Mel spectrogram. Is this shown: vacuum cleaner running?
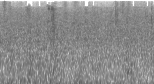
no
